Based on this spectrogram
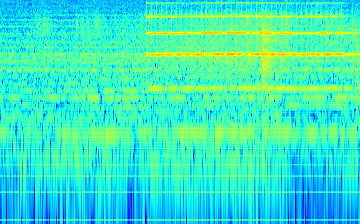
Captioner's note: telephone ringing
